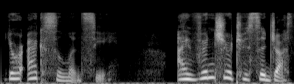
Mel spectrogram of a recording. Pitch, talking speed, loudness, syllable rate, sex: 240 Hz, 120 wpm, -17 LUFS, 5.3 syllables/s, female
